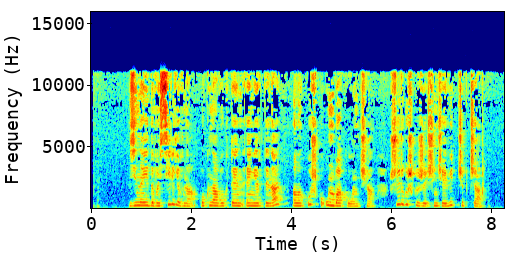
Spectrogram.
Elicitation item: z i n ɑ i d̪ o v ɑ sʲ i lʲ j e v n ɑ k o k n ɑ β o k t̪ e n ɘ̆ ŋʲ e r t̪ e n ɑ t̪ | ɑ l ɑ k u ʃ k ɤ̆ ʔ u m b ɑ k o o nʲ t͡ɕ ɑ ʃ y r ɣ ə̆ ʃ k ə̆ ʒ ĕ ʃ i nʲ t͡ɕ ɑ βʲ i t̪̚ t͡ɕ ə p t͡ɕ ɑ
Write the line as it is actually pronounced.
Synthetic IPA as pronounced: z i n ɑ i d̪ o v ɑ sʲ i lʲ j e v n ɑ k o k n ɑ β o k t̪ e n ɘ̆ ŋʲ e r t̪ e n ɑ t̪ | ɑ l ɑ k u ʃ k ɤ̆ ʔ u m b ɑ k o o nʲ t͡ɕ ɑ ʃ y r ɣ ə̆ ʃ k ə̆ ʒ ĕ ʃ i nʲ t͡ɕ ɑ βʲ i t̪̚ t͡ɕ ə p t͡ɕ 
